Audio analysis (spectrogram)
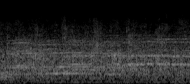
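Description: Sustained, fairly faint applause and crowd noise from a large audience at an election rally in Rewa, welcoming Arvind Kejriwal, a steady wash of clapping with a murmur of voices.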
